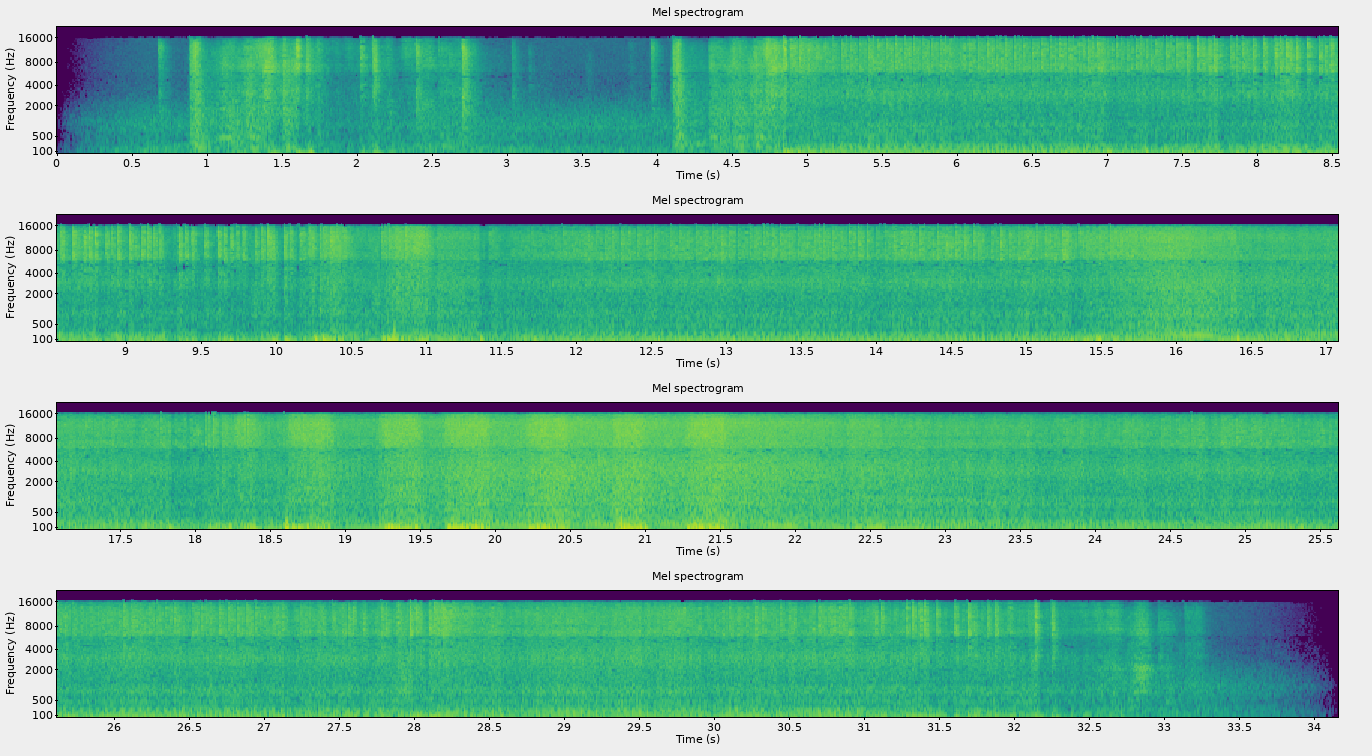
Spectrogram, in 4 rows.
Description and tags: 1970 VW Bug Engine Starting Sputtering 01
Using a Zoom H2n to record the sound of my 1970 VW Beetle as I started it.
motor, Bug, starter, old, Beetle, engine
